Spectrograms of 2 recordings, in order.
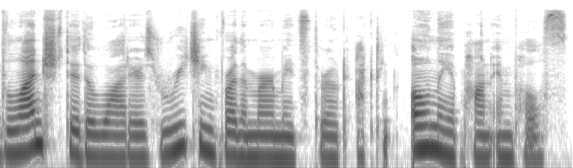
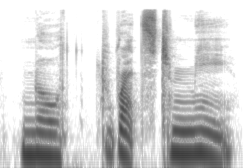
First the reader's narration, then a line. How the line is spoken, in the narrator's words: the young mermaid hissed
